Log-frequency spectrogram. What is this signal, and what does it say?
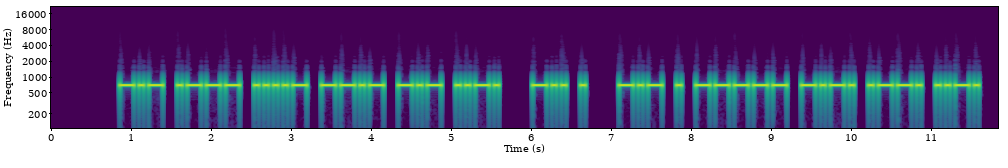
Morse code, heard as a keyed tone, about 20 wpm, 700 Hz. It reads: KJ4QKF DE KE0CPF
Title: USA Callsign DE Callsign - 6 Characters - 20wpm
